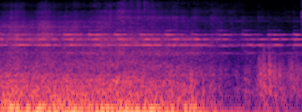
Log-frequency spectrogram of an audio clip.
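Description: A freight train rumbles past on the tracks and moves away.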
